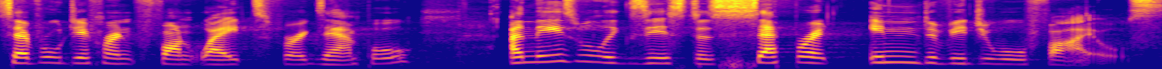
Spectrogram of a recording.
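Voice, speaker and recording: With an Australian accent, a woman speaks loudly in a fairly high pitch with a bright, sharp tone. Her intonation is lively and the sound is dry and close with no echo. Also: very clean recording, silent background. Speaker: conference speaker, web developer. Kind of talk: conference talk. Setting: stage with audience.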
